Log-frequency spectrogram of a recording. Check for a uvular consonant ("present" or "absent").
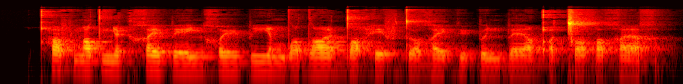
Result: present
